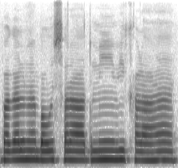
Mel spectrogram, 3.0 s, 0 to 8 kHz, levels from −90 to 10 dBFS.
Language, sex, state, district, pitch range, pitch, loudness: Hindi, male, Jharkhand, Deoghar, 155-160 Hz, 155 Hz, -16 LUFS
